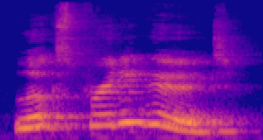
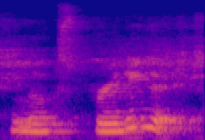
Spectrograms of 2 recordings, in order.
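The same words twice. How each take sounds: First: Raised, slow "Looks pretty good"; questioning lift. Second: Said in the usual way. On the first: Shown as a demonstration. Teacher lifts the phrase to sound like a question. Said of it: "como é que a gente sabe que isso é uma pergunta". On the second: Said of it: "Isso é uma afirmação".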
